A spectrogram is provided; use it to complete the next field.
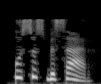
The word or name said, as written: usus besar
